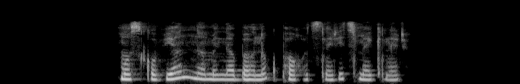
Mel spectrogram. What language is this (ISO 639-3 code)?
hye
